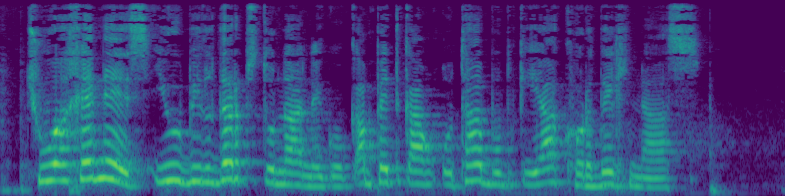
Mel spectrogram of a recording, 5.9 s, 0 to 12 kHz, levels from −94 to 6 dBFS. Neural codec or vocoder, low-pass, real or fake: none; 10.8 kHz; real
